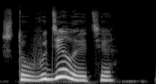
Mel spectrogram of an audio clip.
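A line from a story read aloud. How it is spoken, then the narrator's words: Man roaring. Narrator (Russian): взревел мужской голос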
